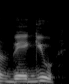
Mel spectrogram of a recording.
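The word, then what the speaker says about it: vague: और पूछा गया था सर वेग्यू, जिसका राइट प्रोनाउंस होता है बच्चों वेग, एडजेक्टिव है ये भी, और इसका राइट प्रोनाउंस होता है वेग। बोलो वेग, बोलो वेग, मुंह में दही मत जमाओ ना, ना ना ना, बोलो वेग, वेग।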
